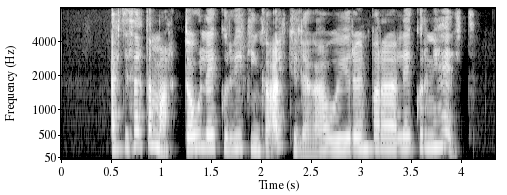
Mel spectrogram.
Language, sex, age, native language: Icelandic, female, 50-59, Icelandic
